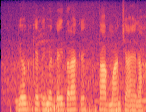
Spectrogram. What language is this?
Bhojpuri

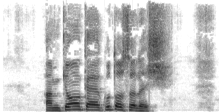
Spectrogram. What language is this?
Kati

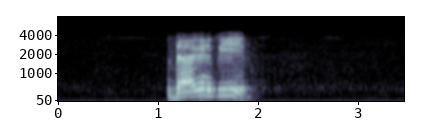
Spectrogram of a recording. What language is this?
Dogri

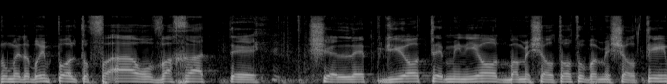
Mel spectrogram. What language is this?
Hebrew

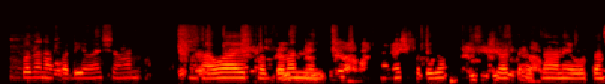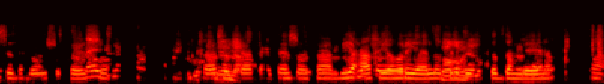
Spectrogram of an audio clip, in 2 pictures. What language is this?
Somali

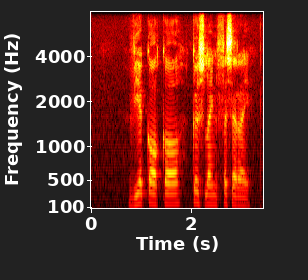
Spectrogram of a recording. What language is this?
Afrikaans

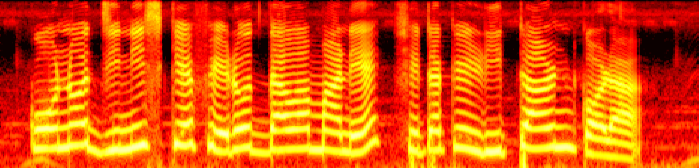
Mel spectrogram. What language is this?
Bangla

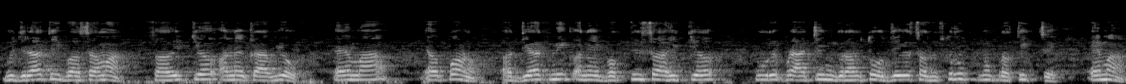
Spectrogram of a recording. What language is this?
Gujarati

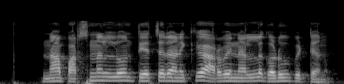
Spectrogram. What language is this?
Telugu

